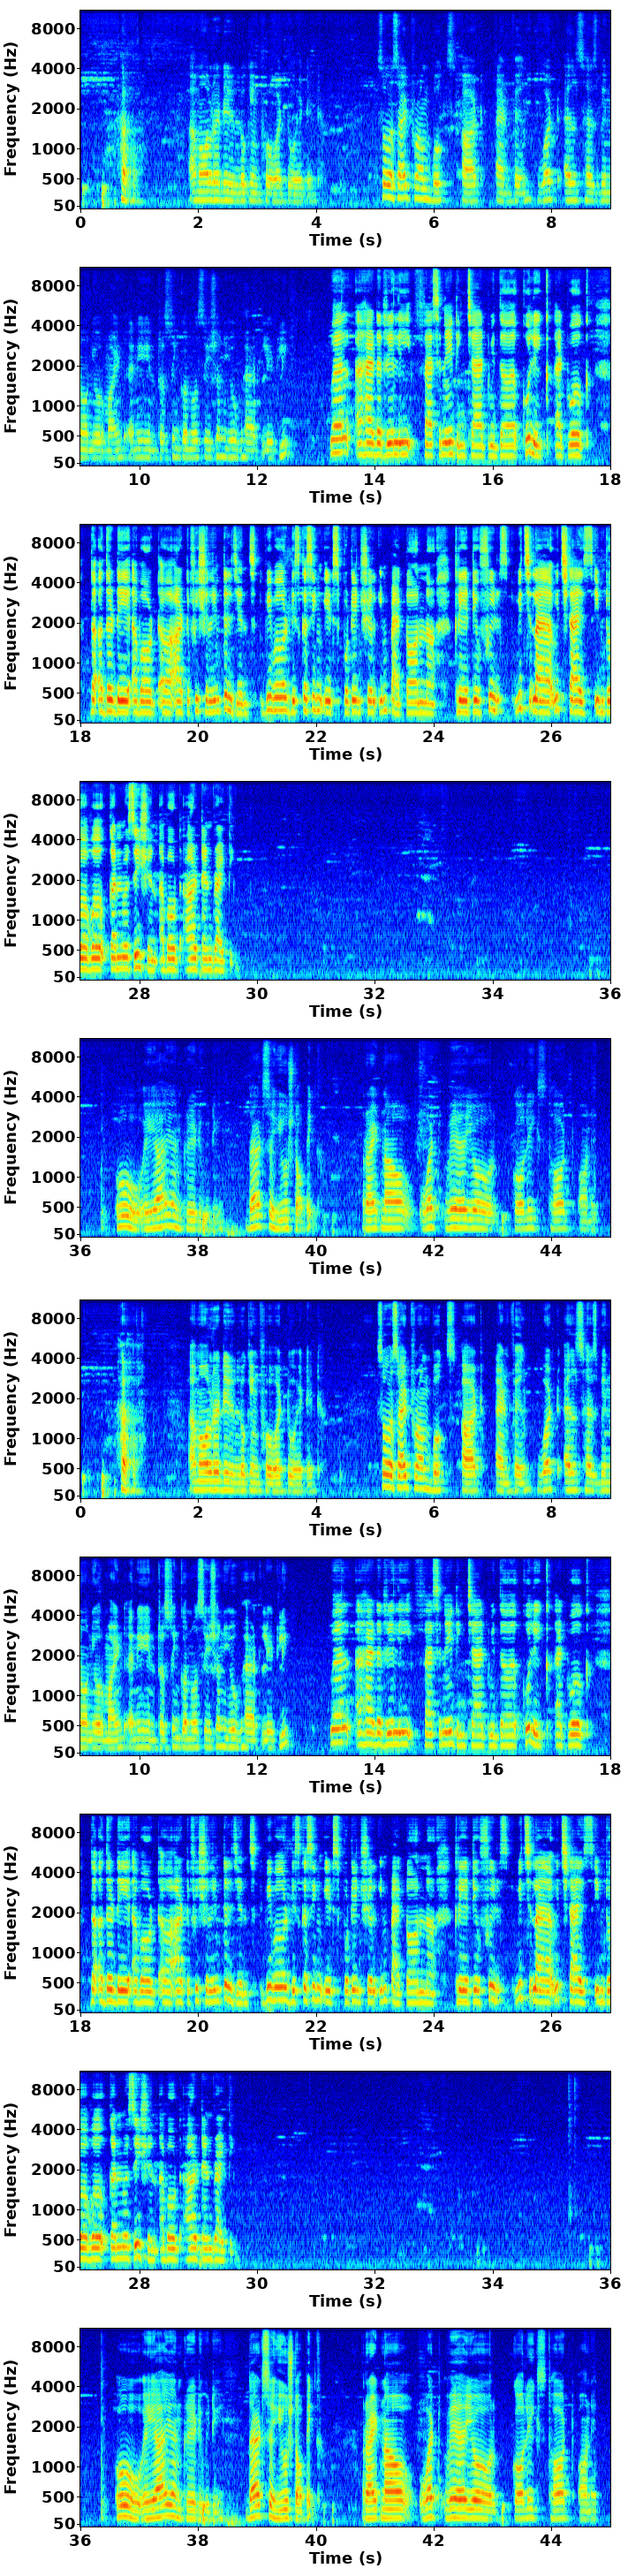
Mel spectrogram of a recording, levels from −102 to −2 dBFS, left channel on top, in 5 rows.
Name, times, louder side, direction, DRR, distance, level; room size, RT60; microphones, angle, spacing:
voice 1, 0.0-1.1 1.8-4.1 5.0-12.5 36.3-40.1 40.8-44.8, right 5 dB, 85° right, 0.6 m, -30 dB
voice 2, 13.2-29.4, left 3 dB, 25° left, 0.4 m, -26 dB
7.7 x 7.7 x 4.0 m
head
